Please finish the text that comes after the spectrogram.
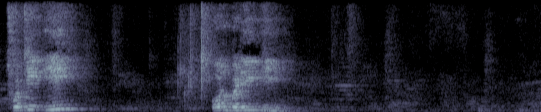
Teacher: तालव्य स्वर ऐसे स्वर जो हमारे तालु से बोले जाते हैं।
